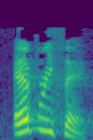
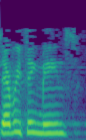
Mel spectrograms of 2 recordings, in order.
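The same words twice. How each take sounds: First: Everything landed louder and falling; a firm preacher's "everything"; stress on everything. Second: Said in the usual way. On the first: Shown as a demonstration. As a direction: hit "everything" hard, then let it drop.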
